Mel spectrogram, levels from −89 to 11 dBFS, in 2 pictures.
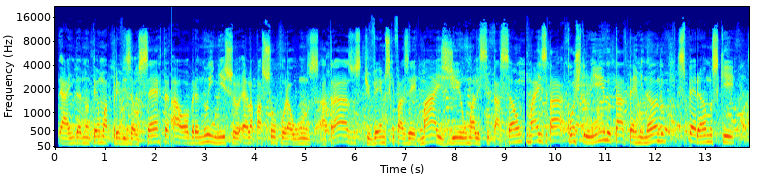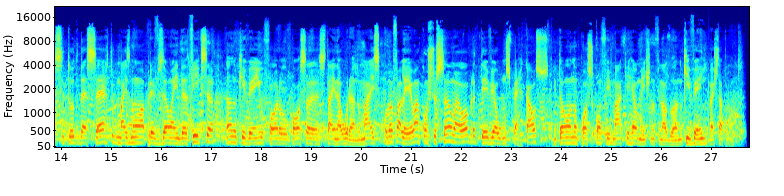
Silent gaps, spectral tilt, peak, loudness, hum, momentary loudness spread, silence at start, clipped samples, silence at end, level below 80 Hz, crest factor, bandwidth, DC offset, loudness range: none; -4.5 dB/octave; 0 dBFS; -14 LUFS; none; 4 LU; 0.05 s; under 0.1%; 0.1 s; -56 dBFS; 14 dB; 16 kHz; under 0.1%; 2 LU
